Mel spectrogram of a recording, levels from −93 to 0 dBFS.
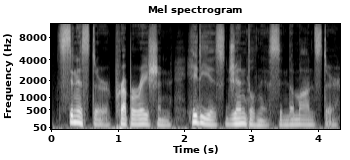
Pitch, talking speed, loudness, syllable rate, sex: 110 Hz, 95 wpm, -19 LUFS, 4.0 syllables/s, male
